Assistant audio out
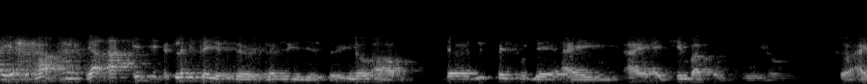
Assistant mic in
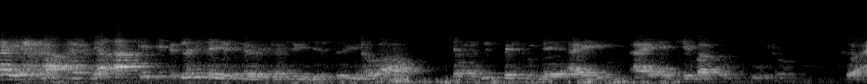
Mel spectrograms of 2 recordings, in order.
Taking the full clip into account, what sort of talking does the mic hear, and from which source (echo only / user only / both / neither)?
echo only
